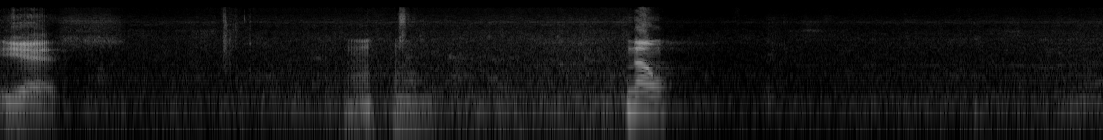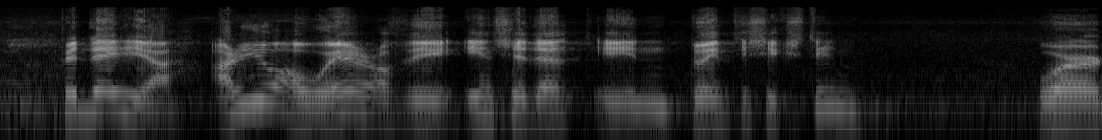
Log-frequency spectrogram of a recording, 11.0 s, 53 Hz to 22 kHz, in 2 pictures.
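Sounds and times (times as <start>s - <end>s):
microphone background hiss: 0.0s - 11.0s
man speaking: 3.1s - 3.4s, 5.8s - 9.9s.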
